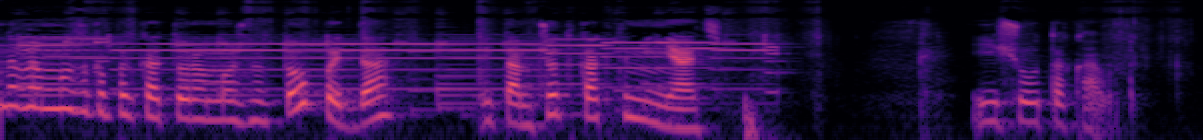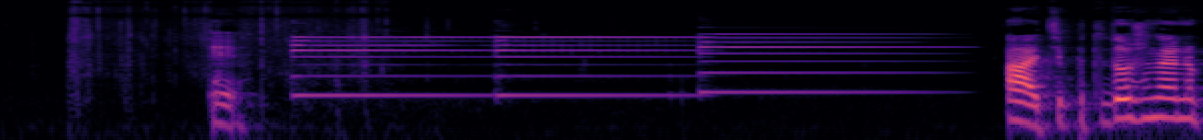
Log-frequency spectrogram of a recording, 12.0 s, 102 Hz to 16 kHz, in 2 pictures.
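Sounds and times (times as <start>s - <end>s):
electronic notes from speaker: 0.0s - 4.0s, 7.4s - 10.9s.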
